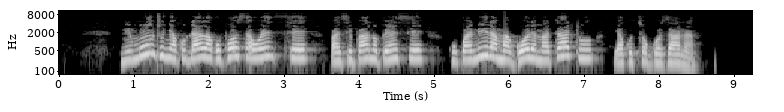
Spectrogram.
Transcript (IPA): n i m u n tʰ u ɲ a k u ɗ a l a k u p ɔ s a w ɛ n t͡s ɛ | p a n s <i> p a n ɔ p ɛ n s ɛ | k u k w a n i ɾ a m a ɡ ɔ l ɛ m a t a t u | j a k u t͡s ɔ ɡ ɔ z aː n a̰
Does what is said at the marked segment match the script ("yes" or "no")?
yes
